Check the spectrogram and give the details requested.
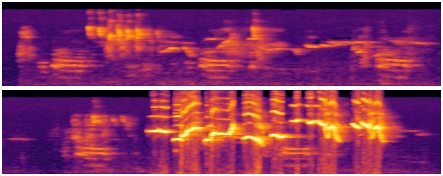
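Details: Oriental magpie-robin singing as a lure to provoke fighting: quiet, varied whistled phrases with short pauses, a brief silence, then a loud, strident volley of rapid, rasping and whistled notes near the end.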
